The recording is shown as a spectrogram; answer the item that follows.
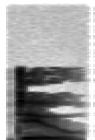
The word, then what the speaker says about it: Jet d'Eau: The jet d'eau, French pronunciation, d'eau, water jet, is a large fountain in Geneva,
